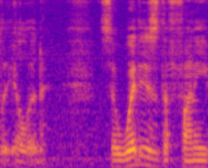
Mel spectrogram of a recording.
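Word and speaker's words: ylide: is called a phosphorus illid with the e illid y-l-i-d-e it's just a funny charged phosphorus thing has a so it's a phosphorous space reagent okay and the name of it's called the illid so what is the funny phosphorus illid thing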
